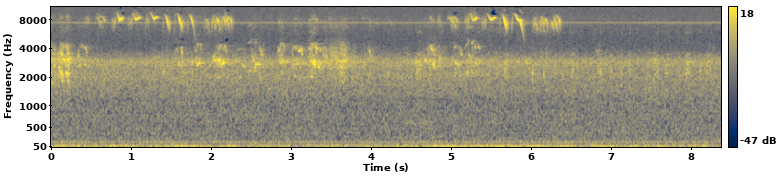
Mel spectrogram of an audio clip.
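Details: Yellow-chevroned parakeets at a red guava tree by the Piracicaba city hall give rapid strings of high, thin, squeaky chirps in two chattering bursts, with constant low traffic rumble underneath.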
